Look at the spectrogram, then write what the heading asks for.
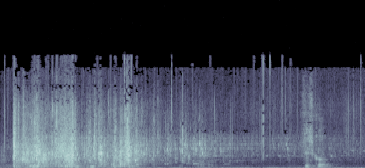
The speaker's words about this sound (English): But I'm going to have to swim under the water in case someone is watching from above.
